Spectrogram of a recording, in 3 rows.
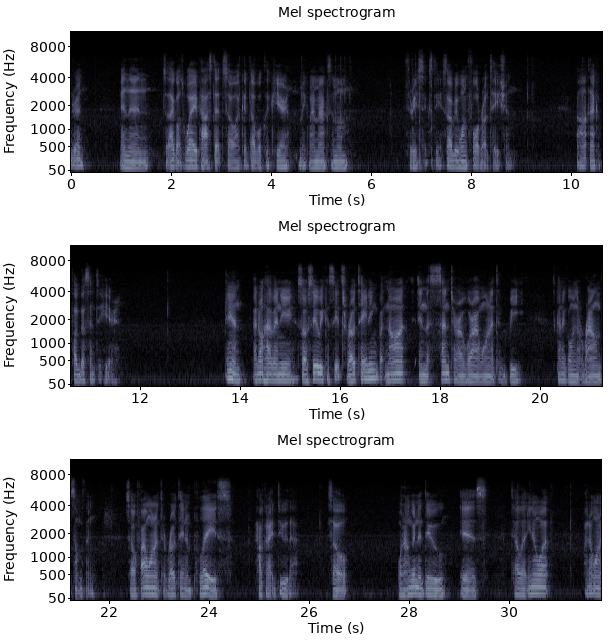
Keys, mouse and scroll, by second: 1.4 click, 3.6 click, 4.7 click, 5.3 click, 5.5 click, 6.9 KP_3, 7.0 KP_6, 7.2 KP_0, 9.2 click.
